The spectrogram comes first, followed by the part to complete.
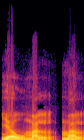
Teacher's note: dibaca izhar itu dibaca jelas. Ada bunyi lam sukunnya. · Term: izhar qamariah, alif lam qamariyah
